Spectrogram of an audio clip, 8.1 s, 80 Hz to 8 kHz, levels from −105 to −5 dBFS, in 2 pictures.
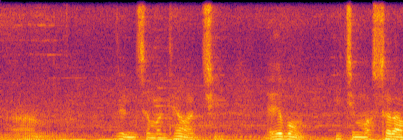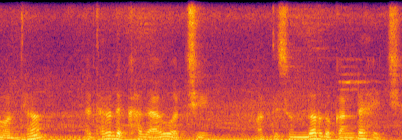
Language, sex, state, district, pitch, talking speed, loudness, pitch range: Odia, male, Odisha, Khordha, 125 Hz, 120 wpm, -18 LUFS, 115-145 Hz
